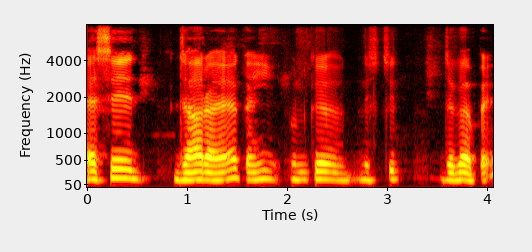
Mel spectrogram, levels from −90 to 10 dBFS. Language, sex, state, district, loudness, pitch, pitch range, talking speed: Hindi, male, Chandigarh, Chandigarh, -17 LUFS, 145 Hz, 140-155 Hz, 150 wpm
